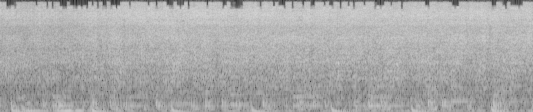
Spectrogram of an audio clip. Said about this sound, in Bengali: হলুদটা দিয়ে একটু নাড়িয়ে নেব এইভাবে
